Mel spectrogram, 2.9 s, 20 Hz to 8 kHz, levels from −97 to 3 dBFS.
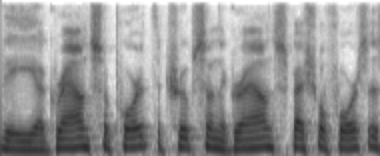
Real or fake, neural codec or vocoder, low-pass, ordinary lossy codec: real; none; 7.2 kHz; MP3, 64 kbps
